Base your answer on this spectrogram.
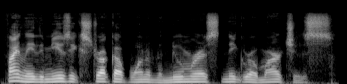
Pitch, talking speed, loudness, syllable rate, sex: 115 Hz, 190 wpm, -19 LUFS, 5.9 syllables/s, male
